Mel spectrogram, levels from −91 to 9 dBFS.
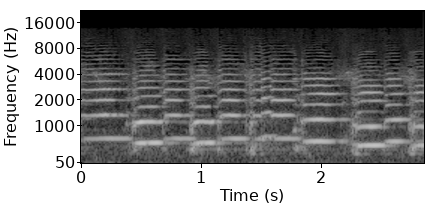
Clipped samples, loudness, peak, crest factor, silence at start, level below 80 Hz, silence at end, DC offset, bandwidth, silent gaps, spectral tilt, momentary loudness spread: under 0.1%; -20 LUFS; -8 dBFS; 12 dB; 0 s; -58 dBFS; 0 s; under 0.1%; 14 kHz; none; -1 dB/octave; 2 LU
